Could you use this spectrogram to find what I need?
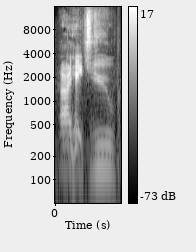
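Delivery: very slow, stretched-out grudge; drawn-out resentment. Real, not acted. Player to the lurking game character, drawn-out resentment. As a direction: draw every word out in exasperation.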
